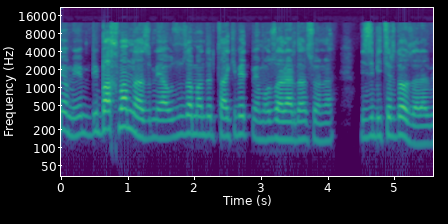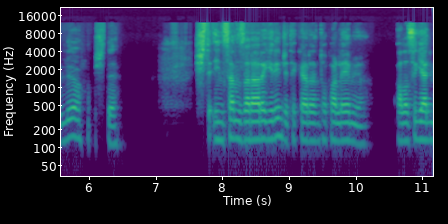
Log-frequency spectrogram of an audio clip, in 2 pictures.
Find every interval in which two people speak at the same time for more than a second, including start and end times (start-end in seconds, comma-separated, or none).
none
